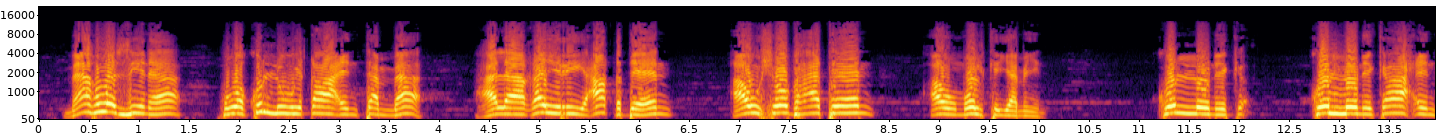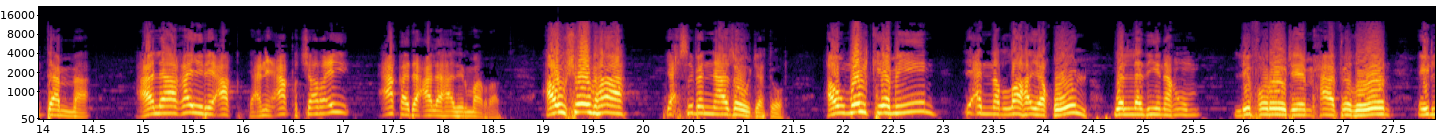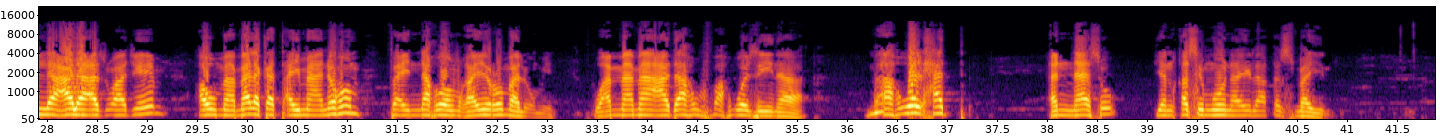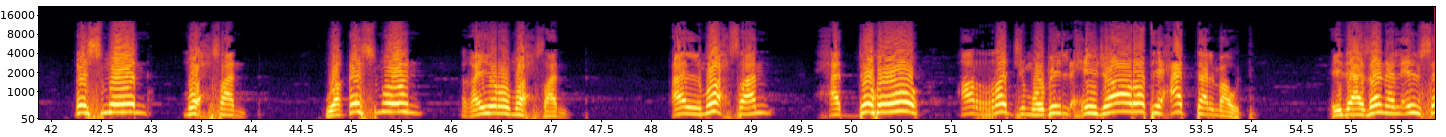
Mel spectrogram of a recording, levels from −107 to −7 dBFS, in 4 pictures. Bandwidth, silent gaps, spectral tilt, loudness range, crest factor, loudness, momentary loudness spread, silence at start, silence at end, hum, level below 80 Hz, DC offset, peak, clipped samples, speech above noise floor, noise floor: 12.5 kHz; none; -6 dB/octave; 6 LU; 14 dB; -13 LUFS; 13 LU; 0.25 s; 0 s; none; -42 dBFS; under 0.1%; 0 dBFS; under 0.1%; 61 dB; -73 dBFS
